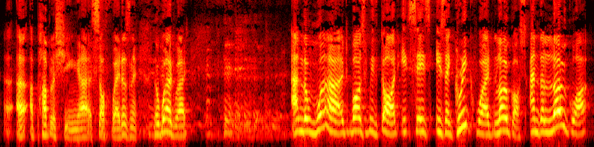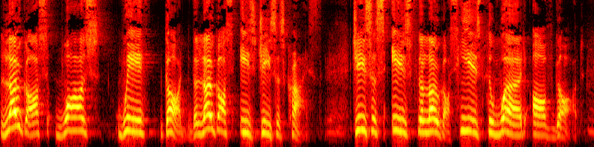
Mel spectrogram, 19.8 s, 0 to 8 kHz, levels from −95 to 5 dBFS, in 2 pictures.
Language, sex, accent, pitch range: English, male, British, 180-230 Hz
